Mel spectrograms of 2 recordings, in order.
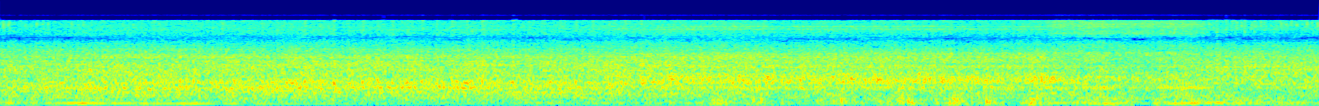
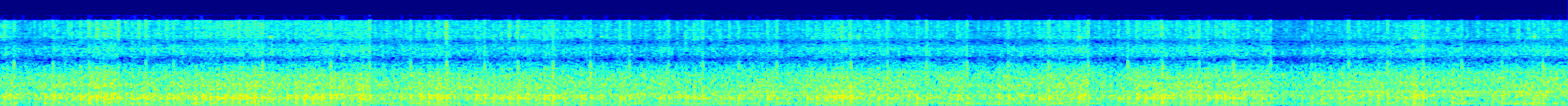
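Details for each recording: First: Engine, throttle pulled up and held at the angle that previously stumbled: steady, even roar with no stumble or misses; running smoothly now. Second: This one here, you could hear it going pop, pop, pop, you know.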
